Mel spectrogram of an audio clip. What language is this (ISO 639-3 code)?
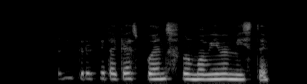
ces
